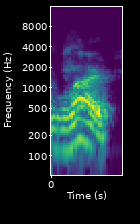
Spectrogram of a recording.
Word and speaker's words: Lillard: That's what got me caught up because I was deciding if I was going with Lillard or the proper pronunciation, Lillard.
